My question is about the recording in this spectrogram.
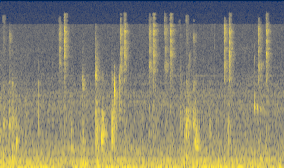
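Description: Near silence with a scattering of faint computer mouse and keyboard clicks.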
